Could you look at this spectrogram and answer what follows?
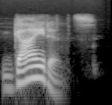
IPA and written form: ˈɡaɪdəns (guidance)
